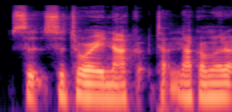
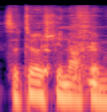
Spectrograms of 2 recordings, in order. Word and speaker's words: Satoshi Nakamoto: cool to aspire to be, sort of the Satoru Nakamoto. I'm saying it wrong. What I know the Bitcoin anonymous. Nakamoto. Yeah, you know what I'm talking about. Satoshi Nakamoto.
